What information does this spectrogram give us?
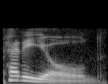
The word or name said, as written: petioled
